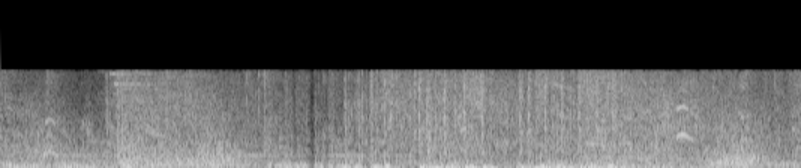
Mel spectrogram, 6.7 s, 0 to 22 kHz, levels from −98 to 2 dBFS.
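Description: Repeated packet loss (robotic sound) runs from 2.30 to 3.09 s. Nine separate holes, the longest 32 ms, are each patched by extending the preceding sound, so roughly a quarter of that stretch is synthetic. The result is choppy and fragmented, with pieces missing.

Short concealed packet loss follows at 3.46 to 3.49 s. About 20 ms failed to arrive in time, and the receiver bridged it by carrying the last sound forward before blending back, leaving a brief smear or wobble. It comes through the narrow call band, which stops at 4 kHz and fits G.711.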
